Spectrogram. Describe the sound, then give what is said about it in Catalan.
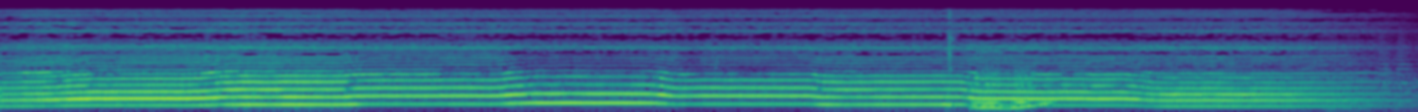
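A buzzy, reedy tone from lips buzzing into a French horn mouthpiece detached from the instrument, held steadily for several seconds with small pitch wobbles and a brief bend near the end, loud, no talking. “De fet, podem agafar només el broquet sense la resta de l'instrument i si, si tirem aire sonaria com una cosa així.”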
